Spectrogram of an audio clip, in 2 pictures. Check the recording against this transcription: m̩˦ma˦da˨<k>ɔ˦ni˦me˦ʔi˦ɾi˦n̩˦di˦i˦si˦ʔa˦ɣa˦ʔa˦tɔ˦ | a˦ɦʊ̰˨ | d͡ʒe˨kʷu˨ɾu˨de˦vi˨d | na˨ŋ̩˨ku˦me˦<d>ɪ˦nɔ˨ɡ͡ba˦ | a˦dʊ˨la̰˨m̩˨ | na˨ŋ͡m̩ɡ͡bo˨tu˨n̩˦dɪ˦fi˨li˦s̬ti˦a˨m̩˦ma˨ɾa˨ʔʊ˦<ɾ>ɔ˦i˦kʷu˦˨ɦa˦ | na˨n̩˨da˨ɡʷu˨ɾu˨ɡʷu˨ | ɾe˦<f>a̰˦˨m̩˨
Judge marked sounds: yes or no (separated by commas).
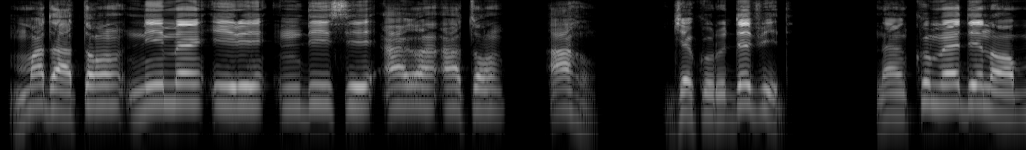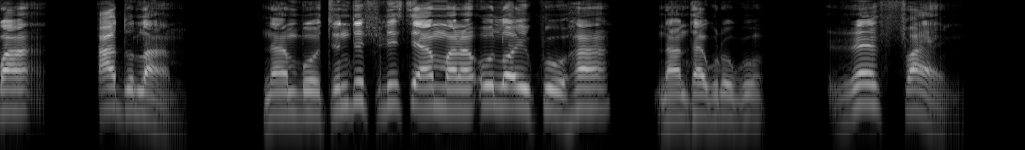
no, yes, no, yes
